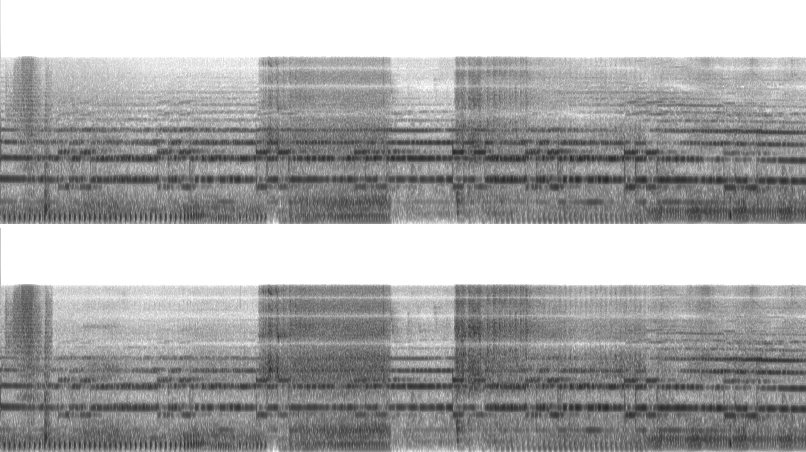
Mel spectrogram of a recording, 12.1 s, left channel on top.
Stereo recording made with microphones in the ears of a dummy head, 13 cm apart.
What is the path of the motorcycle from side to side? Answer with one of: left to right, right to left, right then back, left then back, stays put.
stays put.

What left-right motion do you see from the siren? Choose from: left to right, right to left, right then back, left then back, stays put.
left to right.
